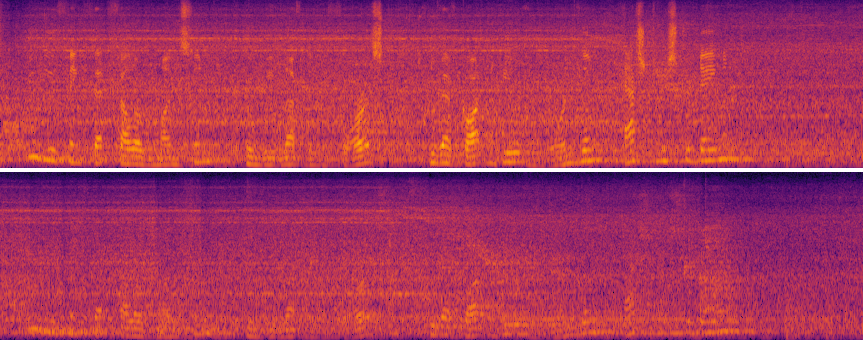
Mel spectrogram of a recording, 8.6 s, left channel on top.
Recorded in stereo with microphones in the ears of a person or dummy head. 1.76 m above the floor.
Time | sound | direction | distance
0.3 | a man speaking | 65° left (ahead or behind) | 0.8 m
